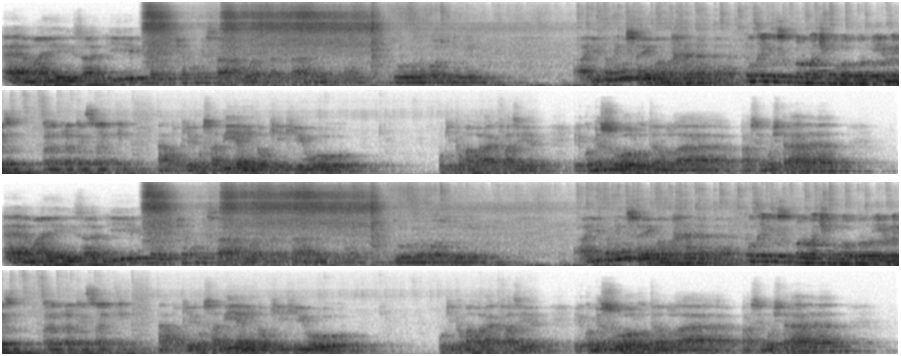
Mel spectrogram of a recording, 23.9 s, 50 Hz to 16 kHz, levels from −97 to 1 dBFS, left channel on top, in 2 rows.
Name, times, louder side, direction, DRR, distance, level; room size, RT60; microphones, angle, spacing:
voice 1, 0.0-4.8 5.1-6.5 6.8-7.2 7.7-10.0 14.0-16.5 17.8-23.1, equal, 55° left, -3 dB, 0.9 m, -22 dB
sound 1, 1.8-7.4 7.7-12.5, right 1 dB, 15° right, 1.2 m, -26 dB
sound 2, 5.9-13.9, right 1 dB, 65° right, 0.7 m, -37 dB
voice 2, 9.9-13.7 19.9-20.3, left 1 dB, 90° left, -7 dB, 1.3 m, -20 dB
3.0 x 2.2 x 3.7 m, 1.1 s
head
